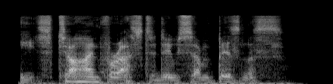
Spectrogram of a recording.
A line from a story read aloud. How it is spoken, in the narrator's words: Keeping his voice low so as not to be overheard below, James said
